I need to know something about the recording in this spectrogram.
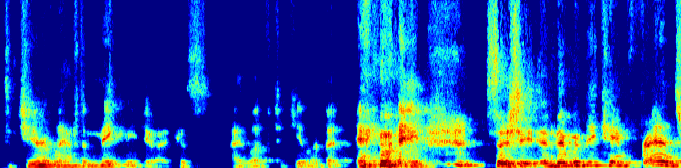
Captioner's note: laughs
